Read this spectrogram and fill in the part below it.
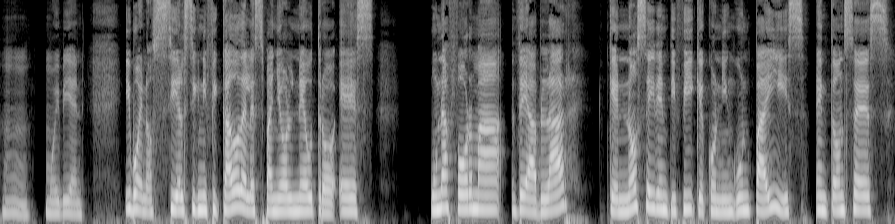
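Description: A Mexican woman co-hosting a podcast, speaking in a measured, clear way for learners and often affirming with soft murmurs. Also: medium pitch, no room sound, clean studio sound. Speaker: podcast co-host. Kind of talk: slow, clear conversational chat for learners.

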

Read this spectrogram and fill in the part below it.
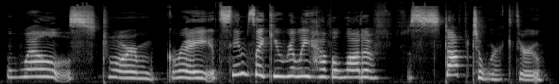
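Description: A woman's voice: very high-pitched, big pitch swings, takes it slowly, fairly bright tone, heavily acted. A woman playing an earnest, nosy young woman, a little defensive, in an audio drama. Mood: defensive, hesitant.

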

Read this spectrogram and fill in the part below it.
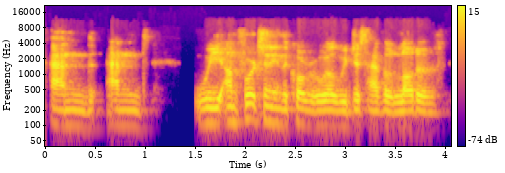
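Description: A man with a Swiss-British accent and a low voice, talking as a podcast guest. He speaks thoughtfully, with plenty of fillers and hedges. His voice comes through a dull, muffled remote line. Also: little pitch movement, fairly quick. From half Swiss, half British. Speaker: guest, engineering director. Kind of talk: reflective interview talk.

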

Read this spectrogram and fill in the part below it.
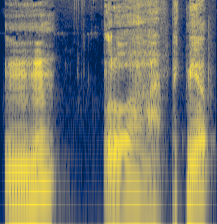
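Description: A man's voice: mid-range voice, very animated, slow pace, dry recording, clean studio sound. A man playing a laid-back rock musician with an interest in the occult in an audio horror drama. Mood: easygoing.

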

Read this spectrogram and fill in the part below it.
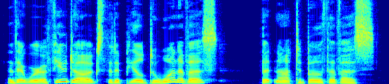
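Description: A middle-aged woman hosts her own show, her voice a bit low and stuffy from a cold. She reads a personal story in a reflective, gently wry way. The recording is dry and close, with no room sound. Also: expressive, fairly quick, no echo. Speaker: podcast host. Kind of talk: reading a personal essay.

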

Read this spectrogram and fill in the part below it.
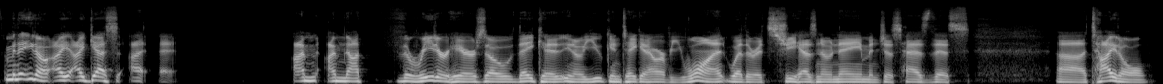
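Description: A man hosting a casual discussion of his own writing, speaking in an earnest, somewhat halting way. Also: medium pitch, a bit bright, no echo, clean studio sound. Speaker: host and writer.

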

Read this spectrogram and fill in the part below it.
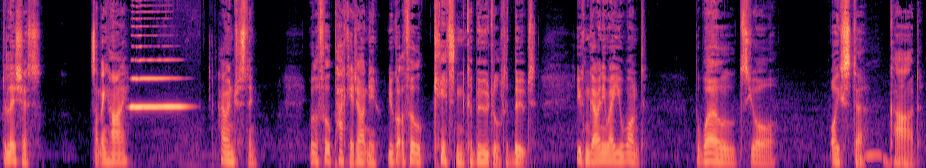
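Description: A man's voice: medium pitch, close to an everyday voice. A man playing an unhinged, paranoid loner who rambles on, taunting and insulting whoever is in the room, in an audio drama. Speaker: radio play performer. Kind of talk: radio drama monologue.

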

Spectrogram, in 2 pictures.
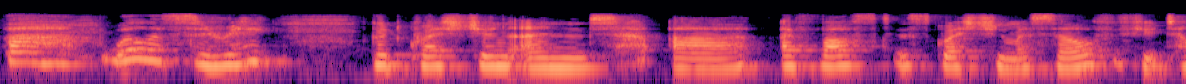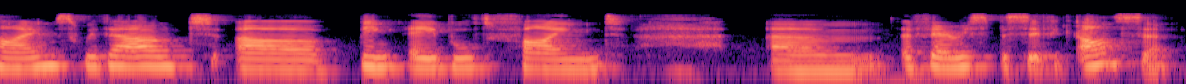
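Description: Thoughtful woman, muffled audio. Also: mid-range voice. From Greece. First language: Greek. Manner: thoughtful, with frequent pauses and fillers. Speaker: guest. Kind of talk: reflective interview answers.

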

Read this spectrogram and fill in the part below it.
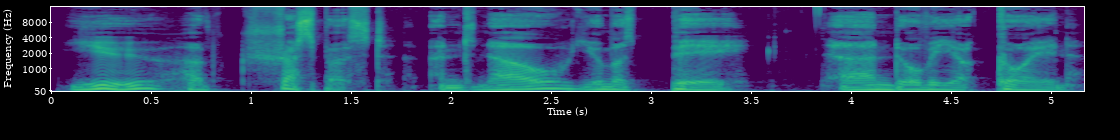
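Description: A man voicing a fierce, burly male dwarf troll slayer who speaks slowly and menacingly. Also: lowish voice, animated, no room sound, studio quality, full character voice. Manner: gruff, slow and menacing.

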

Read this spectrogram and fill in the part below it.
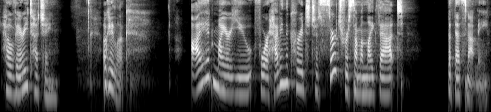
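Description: An actress playing a skeptical, easily flustered woman in a comedic audio play, talking in a halting, conversational, protesting way. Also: on the low side, lively intonation. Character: skeptical, flustered woman who rejects romantic destiny.

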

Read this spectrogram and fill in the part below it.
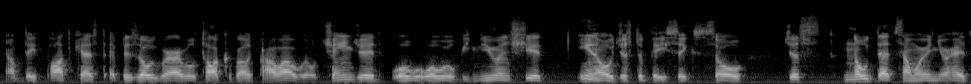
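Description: A young man from Slovakia, a native Slovak speaker with a Slovak accent, hosting his own podcast in a casual monologue and swearing freely. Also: sits low. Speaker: podcast host.

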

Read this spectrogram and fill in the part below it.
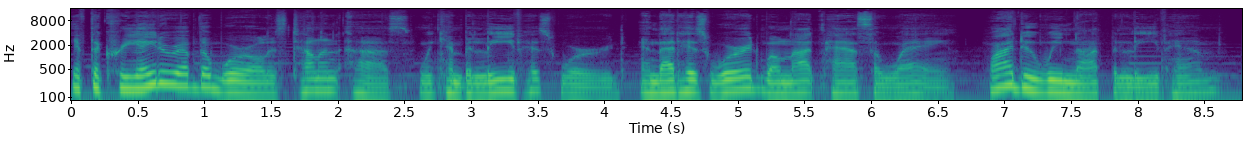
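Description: A man hosts a radio Bible study, reading scripture in an earnest, measured way. His voice sits in a middle pitch and he presses questions to the listener. Faint music runs beneath him. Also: animated, darkish tone.

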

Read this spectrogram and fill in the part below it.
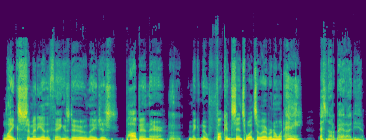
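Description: A man's voice: low voice, very animated, moderate pace, slightly rough, no room sound, studio quality. A man co-hosting a podcast, rambling through crude casual banter and laughing at his own jokes. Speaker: podcast co-host.

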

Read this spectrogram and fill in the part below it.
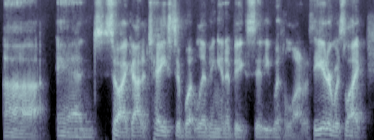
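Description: A man's voice: deep voice, brisk, bright, forceful tone. A man in his fifties from Texas, telling his personal story candidly and reflectively as an interview guest. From Texas, United States. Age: 50s.

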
